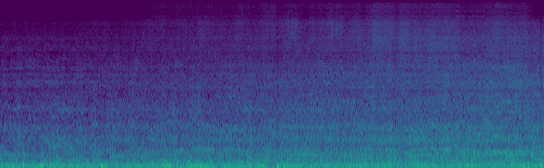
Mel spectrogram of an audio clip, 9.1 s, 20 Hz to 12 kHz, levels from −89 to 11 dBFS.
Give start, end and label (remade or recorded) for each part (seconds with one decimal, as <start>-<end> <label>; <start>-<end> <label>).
0.0-4.7 remade; 4.7-5.7 recorded; 5.7-7.6 remade; 7.6-8.1 recorded; 8.1-9.1 remade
